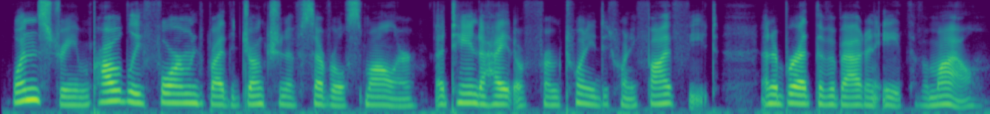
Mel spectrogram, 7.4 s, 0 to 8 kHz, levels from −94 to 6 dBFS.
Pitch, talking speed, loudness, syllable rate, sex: 175 Hz, 240 wpm, -20 LUFS, 6.3 syllables/s, female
